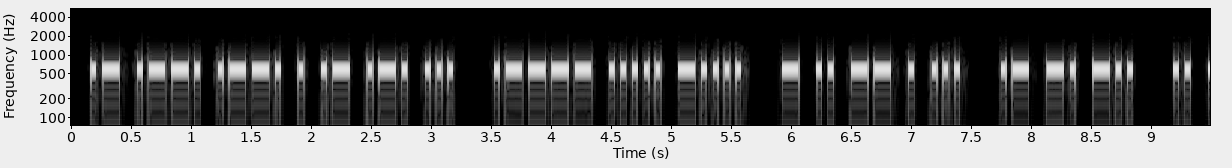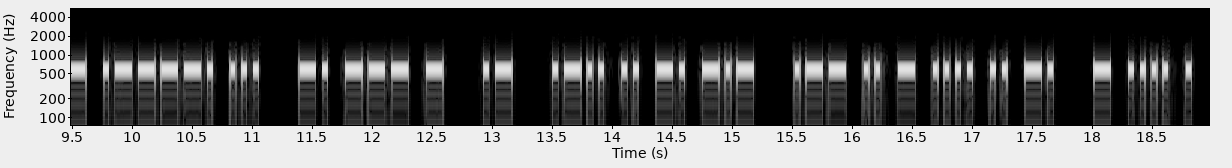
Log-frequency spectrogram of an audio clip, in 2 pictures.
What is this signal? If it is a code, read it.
Morse code, heard as a keyed tone, about 25 wpm, 600 Hz. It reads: APPEARS 156 TIMES AND IT'S NOT A LINK WITHIN THE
